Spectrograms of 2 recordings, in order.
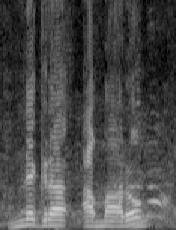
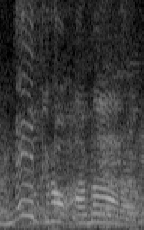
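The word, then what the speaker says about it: Negroamaro: prefer the first one tell me how to pronounce it negro Amaro Negra Amaro negro Amaro negro Amaro I thought I said that the first time you did oh well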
